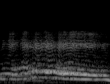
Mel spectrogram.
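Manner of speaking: loud, drawn-out neigh; horse neighing. Pretend. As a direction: imitate a horse for the kids. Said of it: "What do they say".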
